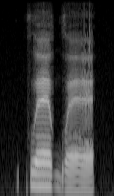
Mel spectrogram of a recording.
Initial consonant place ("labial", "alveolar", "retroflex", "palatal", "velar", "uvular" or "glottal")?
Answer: velar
